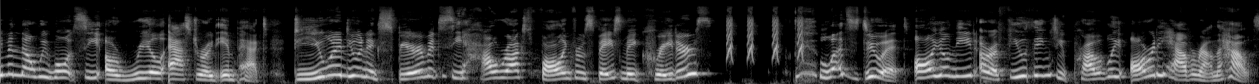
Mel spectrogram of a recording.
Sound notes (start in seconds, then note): 7.2 squeaks squeaks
